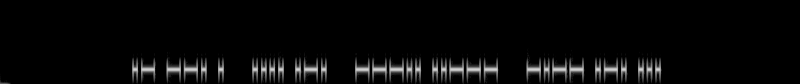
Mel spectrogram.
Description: Morse code, heard as a keyed tone, about 28 wpm, 700 Hz. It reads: AGE HR 82 YRS
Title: K1USN SST QSO Practice 28wpm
